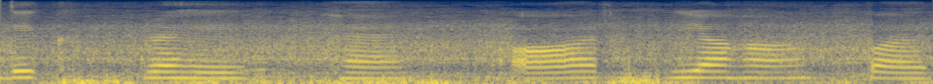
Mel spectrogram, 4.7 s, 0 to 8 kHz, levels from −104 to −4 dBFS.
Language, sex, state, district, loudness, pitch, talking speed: Hindi, female, Chandigarh, Chandigarh, -15 LUFS, 205 Hz, 75 wpm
